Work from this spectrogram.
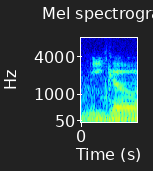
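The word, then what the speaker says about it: Ico: to pronounce it like I'm pretty sure the people who what the hell the people who develop the game probably know and I think they pronounce it Eco I'll have to ask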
